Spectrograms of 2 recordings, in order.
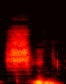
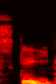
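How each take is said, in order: First: The word is said with a German pronunciation. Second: The word is said with an English pronunciation. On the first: The speaker calls it right. "but you pronounce it Ski" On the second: The speaker calls it wrong. "it looks like ski, like in English"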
